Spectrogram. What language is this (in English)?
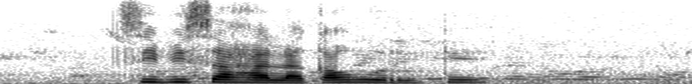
Southern Sotho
